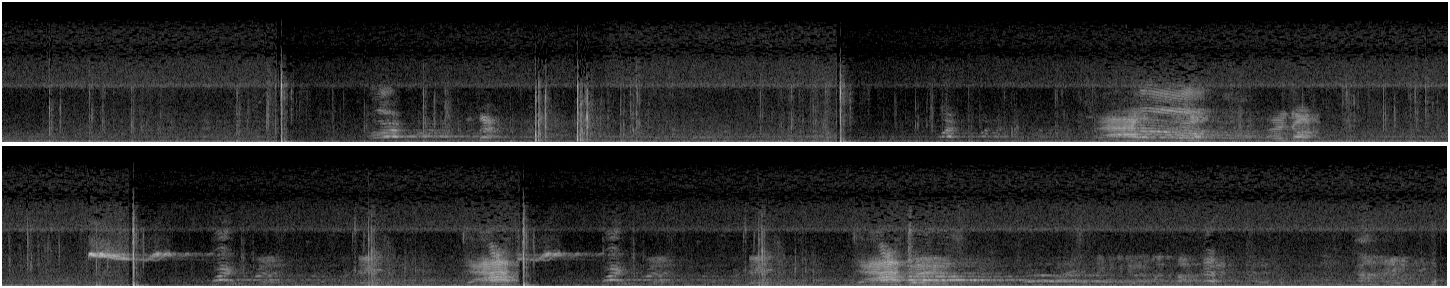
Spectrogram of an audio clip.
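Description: Soccer balls struck hard with the instep, about five sharp kicks spaced several seconds apart, echoing in a large indoor hall. Voices call out between the kicks over a steady low hum.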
